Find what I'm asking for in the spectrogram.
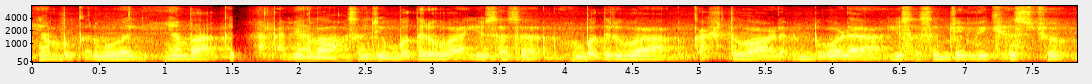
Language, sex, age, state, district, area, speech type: Kashmiri, male, 45-60, Jammu and Kashmir, Budgam, rural, spontaneous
